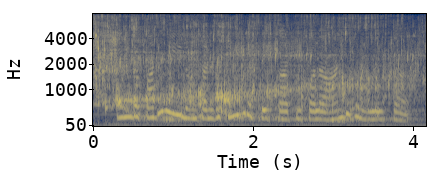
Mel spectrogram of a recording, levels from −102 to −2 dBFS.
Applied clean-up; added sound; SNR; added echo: none; Fill (with liquid); 1 dB; reverberation time 1.2 s.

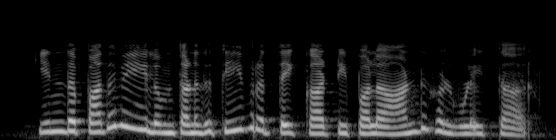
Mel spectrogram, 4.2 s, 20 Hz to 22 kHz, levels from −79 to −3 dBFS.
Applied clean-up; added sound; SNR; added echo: none; none; none; none.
